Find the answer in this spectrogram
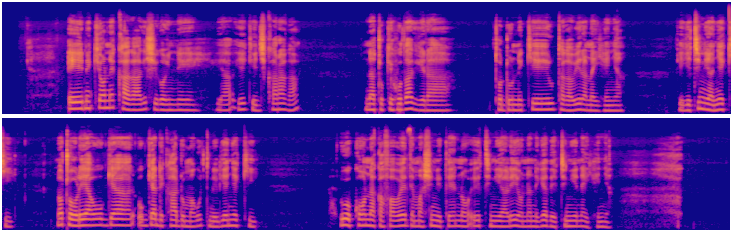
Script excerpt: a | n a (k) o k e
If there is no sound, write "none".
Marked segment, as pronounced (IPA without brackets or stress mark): t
